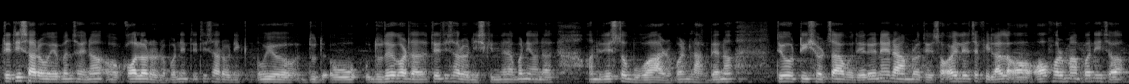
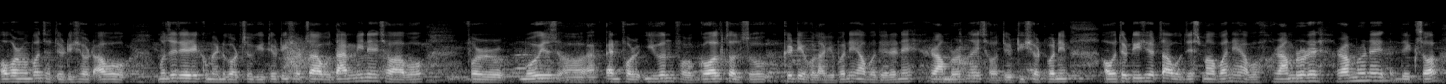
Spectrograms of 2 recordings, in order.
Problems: background sounds at intervals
